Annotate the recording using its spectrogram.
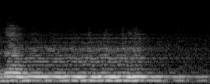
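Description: A man singing an Urdu devotional salaam (naat), holding one long note that fades away near the end.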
